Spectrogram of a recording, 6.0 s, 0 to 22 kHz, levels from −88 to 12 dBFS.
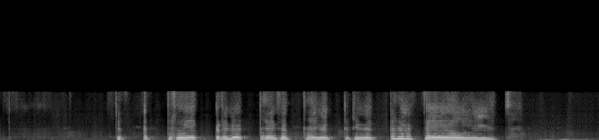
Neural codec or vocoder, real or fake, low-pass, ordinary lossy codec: codec, 16 kHz, 1 kbps, FreqCodec, smaller model; fake; none; none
